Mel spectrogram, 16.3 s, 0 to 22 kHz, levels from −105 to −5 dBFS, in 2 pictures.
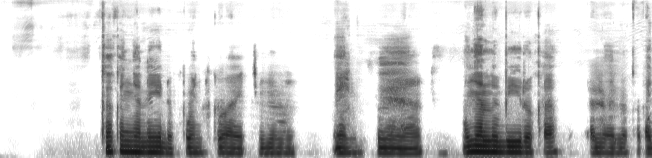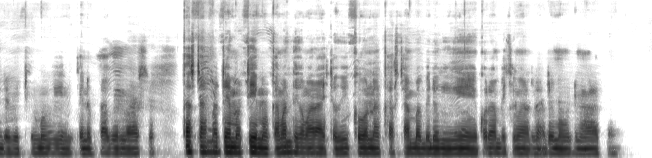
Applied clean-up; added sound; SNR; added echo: neural mask model Resemble Enhance denoiser.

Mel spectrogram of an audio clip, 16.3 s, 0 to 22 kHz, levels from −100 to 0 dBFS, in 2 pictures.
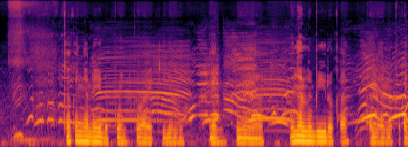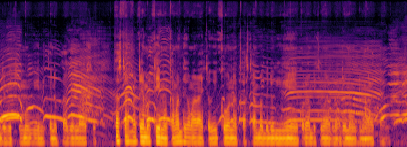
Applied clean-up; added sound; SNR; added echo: none; Cheering; 5 dB; none.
